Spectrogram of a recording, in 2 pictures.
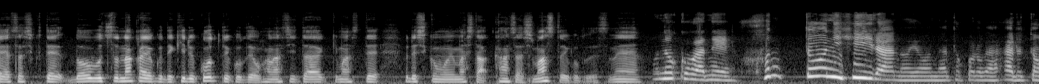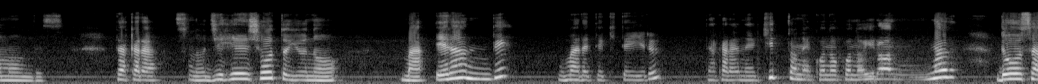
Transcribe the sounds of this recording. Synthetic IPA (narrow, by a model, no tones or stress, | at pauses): jasaɕi̥kɯ̟̥t̪e̞d̪o̞ːbɯ̟t͡sɨ̥nonakajo̞k̬ɯ̟d̪e̞kʲiɾɯ̟ko̞t̪ːoiɯ̟ko̞t̪od̪e̞o̞ɦanaɕiːt̪ad̪akʲimaɕi̥t̪e̞ | ɯ̟ɾe̞ɕi̥kɯ̟omo̞imaɕi̥t̪a̰kãɰ̃ɕaɕimasɨ̥t̪o̞jɯ̟ko̞t̪o̞̰d̪e̞sɨne̞ko̞no̞ko̞βane̞hõ̞nt̪o̞ːɲ̟içiːɾaːno̞jo̞ːnat̪o̞ko̞ɾo̞ɡaːɾɯ̟t̪o̞ːmo̞ɯ̟̃nd̪e̞sɨ̥ | d̪̥akaɾaso̞no̞d͡ʑiɦe̞ːɕo̞ːt̪o̞jɯ̟ːno̞ː | mae̞ɾãnd̪e̞ | ɯ̟maɾe̞t̪e̞kʲi̥t̪e̞iɾɯ̟ | d̪̥akaɾane̞kʲit̪ːo̞ne̞ko̞no̞ko̞no̞iɾõ̞nːad̪o̞ːsa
